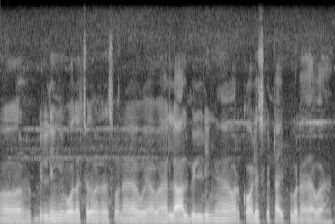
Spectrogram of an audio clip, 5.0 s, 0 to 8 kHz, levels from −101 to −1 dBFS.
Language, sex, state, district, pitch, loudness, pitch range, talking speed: Hindi, male, Chandigarh, Chandigarh, 115 Hz, -19 LUFS, 110-115 Hz, 250 wpm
